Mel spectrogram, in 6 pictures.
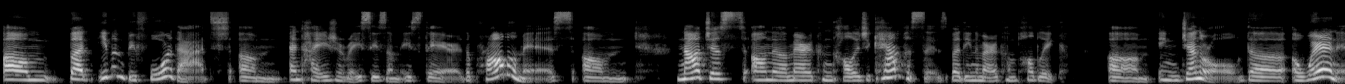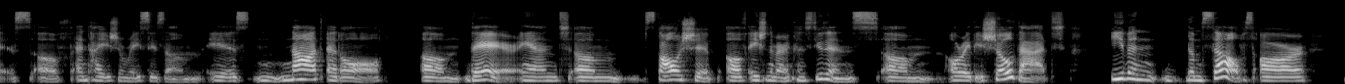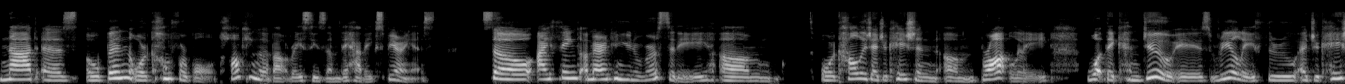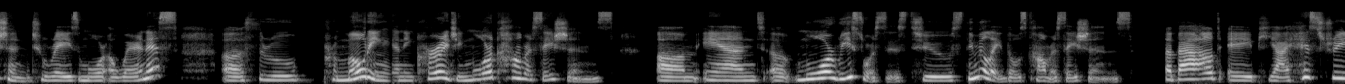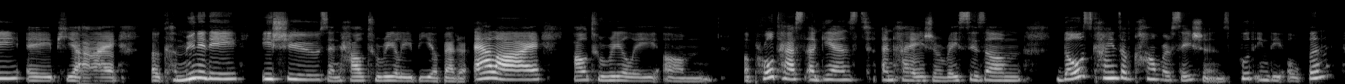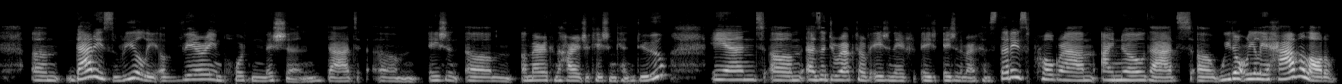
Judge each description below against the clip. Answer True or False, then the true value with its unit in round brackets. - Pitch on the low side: False (205 Hz)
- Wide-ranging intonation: True (7.0 semitones)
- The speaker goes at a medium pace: False (130 wpm)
